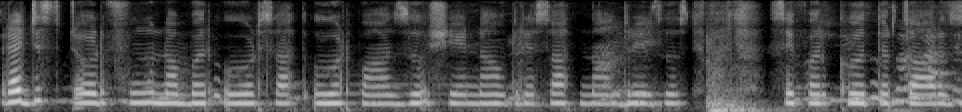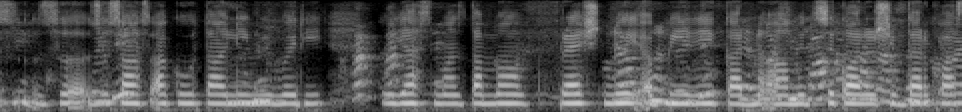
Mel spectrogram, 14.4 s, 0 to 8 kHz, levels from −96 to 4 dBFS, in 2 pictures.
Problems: background conversations at intervals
